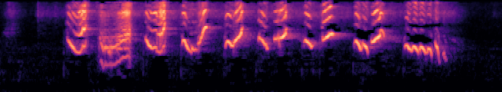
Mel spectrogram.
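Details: Cucak hijau (Greater green leafbird) in full ngentrok song: a rapid, varied string of about thirteen sharp chirps and slurred twisting notes, packed closely together over three seconds, with no other sounds.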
